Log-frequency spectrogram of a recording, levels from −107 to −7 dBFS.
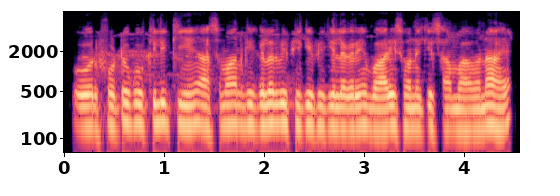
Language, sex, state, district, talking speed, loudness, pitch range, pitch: Hindi, male, Chhattisgarh, Raigarh, 250 wpm, -19 LUFS, 145-160 Hz, 155 Hz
